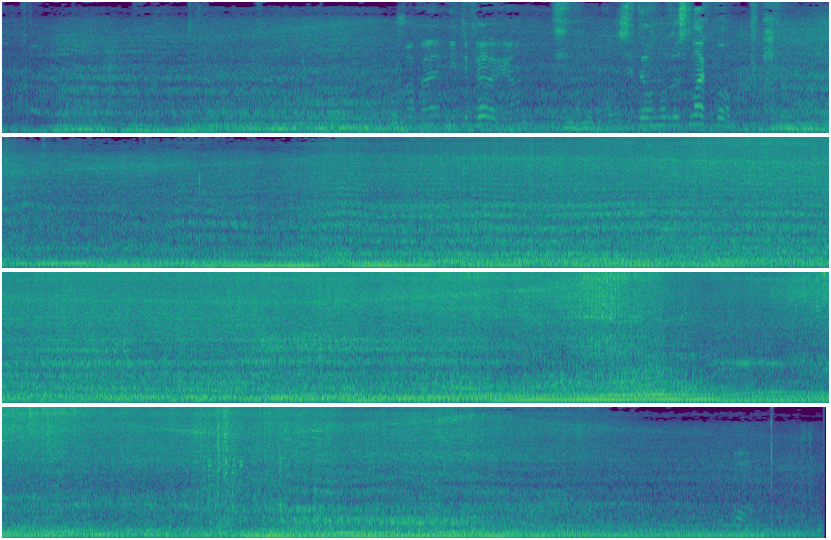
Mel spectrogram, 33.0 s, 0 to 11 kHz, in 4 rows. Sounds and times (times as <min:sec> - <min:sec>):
Speech: 0:03.9 - 0:05.2, 0:06.0 - 0:07.4, 0:32.1 - 0:32.4.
